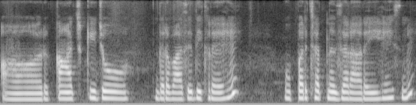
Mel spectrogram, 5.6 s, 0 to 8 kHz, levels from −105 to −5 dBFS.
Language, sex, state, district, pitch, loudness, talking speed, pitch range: Hindi, female, Haryana, Rohtak, 190 Hz, -18 LUFS, 160 wpm, 180-205 Hz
